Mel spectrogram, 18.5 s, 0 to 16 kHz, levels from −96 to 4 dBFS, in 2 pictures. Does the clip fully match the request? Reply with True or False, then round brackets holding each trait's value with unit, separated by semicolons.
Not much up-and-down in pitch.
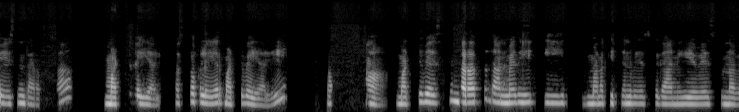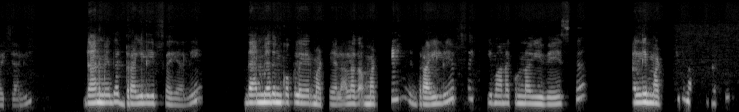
False (3.1 semitones)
